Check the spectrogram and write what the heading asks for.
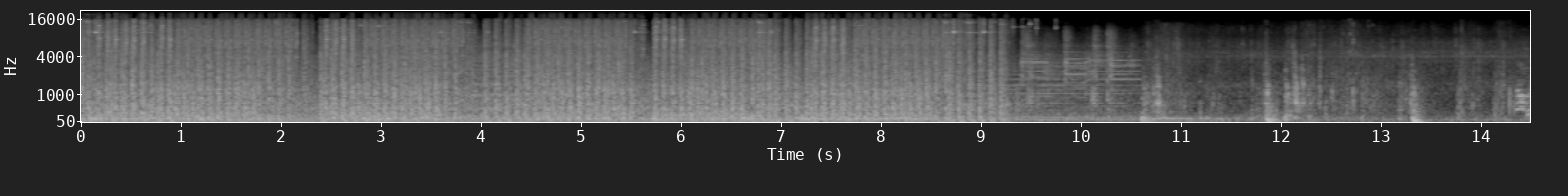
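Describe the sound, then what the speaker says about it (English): Sustained automatic gunfire fills a Ghost Recon Wildlands firefight, loud bursts that then thin to scattered, sparser shots with quieter movement and rustling. "Acabo de escuchar un tiro"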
